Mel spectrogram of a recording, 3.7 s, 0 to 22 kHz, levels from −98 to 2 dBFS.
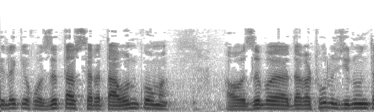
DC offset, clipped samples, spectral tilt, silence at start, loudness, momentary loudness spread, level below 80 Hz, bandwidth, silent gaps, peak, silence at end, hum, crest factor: under 0.1%; under 0.1%; -7 dB/octave; 0 s; -21 LUFS; 6 LU; -56 dBFS; 8 kHz; none; -6 dBFS; 0 s; none; 16 dB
